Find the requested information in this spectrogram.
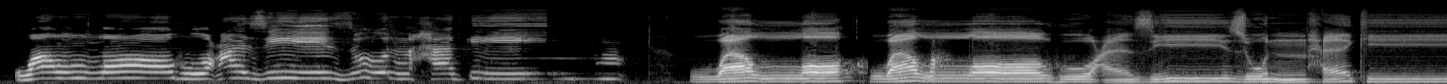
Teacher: ketika mengucapkan lafaz Allah ya, itu yang dinaikkan, yang ditempelkan ujung lidah bagian atas, ditempelkan di pangkal gusi gigi seri atas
